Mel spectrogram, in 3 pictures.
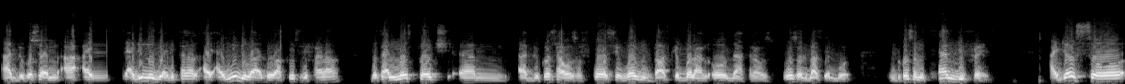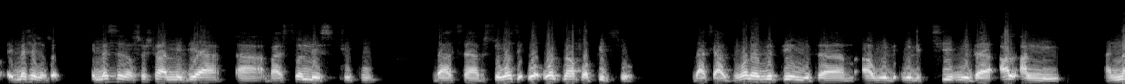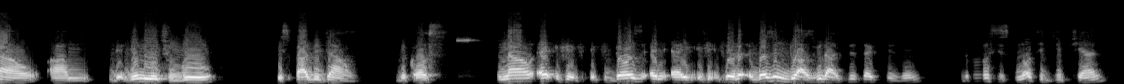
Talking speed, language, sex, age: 225 wpm, English, male, 40-59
